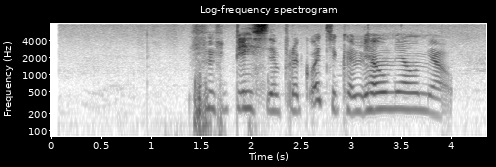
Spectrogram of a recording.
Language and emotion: Russian, positive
